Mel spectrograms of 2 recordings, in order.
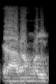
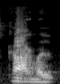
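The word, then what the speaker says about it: Carmel: in mount कारमल Chandigarh I यूज to speak the mount कैमल कैमल वन ऑफ the student केम sir this is नॉट कैमल this is कारमल since then I am pronounce कारमल सो मैंने उनको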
